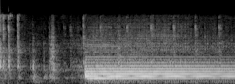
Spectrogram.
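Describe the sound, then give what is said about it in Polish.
Tower clock mechanism on the Palace of Culture and Science in Warsaw: a few light ticks and clicks, then a steady, buzzing mechanical tone that holds to the end. “Zegar na Pałacu Kultury zatrzymaliśmy dzisiaj o godzinie 11.15 na kwadrans”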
